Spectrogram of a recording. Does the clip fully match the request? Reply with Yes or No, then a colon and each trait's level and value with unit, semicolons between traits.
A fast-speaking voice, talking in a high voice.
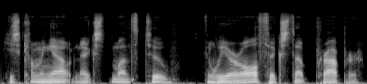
No: fast, 210 wpm; very low, 95 Hz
